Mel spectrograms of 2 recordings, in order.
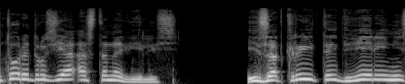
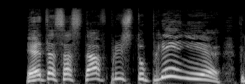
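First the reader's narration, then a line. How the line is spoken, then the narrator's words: Trainees shouting together. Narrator (Russian): кричали практиканты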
